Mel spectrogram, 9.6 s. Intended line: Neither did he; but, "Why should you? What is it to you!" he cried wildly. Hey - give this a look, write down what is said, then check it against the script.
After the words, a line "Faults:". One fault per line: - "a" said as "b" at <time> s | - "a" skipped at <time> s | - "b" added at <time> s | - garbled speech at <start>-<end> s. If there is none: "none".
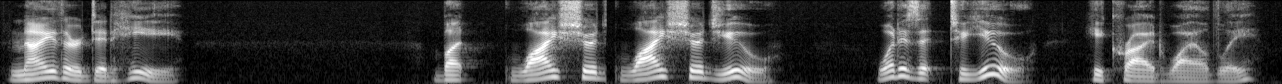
Neither did he; but, "Why should why should you? What is it to you!" he cried wildly.
Faults:
- "why should" added at 4.6 s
